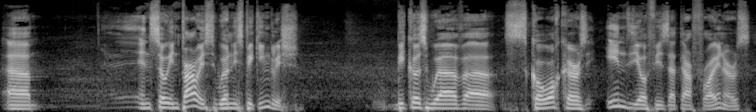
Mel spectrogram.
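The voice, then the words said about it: French accent in English. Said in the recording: “I'm French, I guess my accent, I cannot hide my accent.”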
